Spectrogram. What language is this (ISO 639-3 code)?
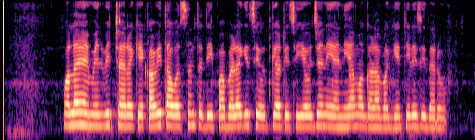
kan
